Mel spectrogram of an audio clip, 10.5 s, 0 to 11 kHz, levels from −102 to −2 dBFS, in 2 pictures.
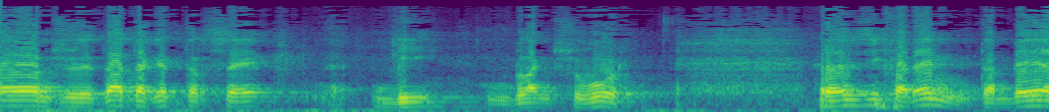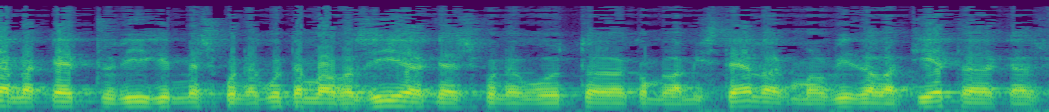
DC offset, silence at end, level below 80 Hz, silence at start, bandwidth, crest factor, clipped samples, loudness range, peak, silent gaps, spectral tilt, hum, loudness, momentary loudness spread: under 0.1%; 0 s; -54 dBFS; 0 s; 9.6 kHz; 16 dB; under 0.1%; 5 LU; -4 dBFS; none; -6 dB/octave; none; -19 LUFS; 17 LU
